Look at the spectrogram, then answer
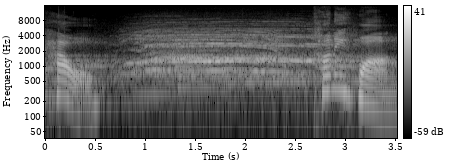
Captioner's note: audience cheers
